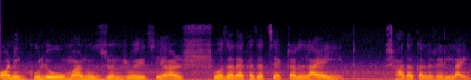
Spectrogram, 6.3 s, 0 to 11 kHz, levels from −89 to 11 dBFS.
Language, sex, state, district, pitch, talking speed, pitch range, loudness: Bengali, female, West Bengal, North 24 Parganas, 220 Hz, 155 wpm, 215-230 Hz, -14 LUFS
